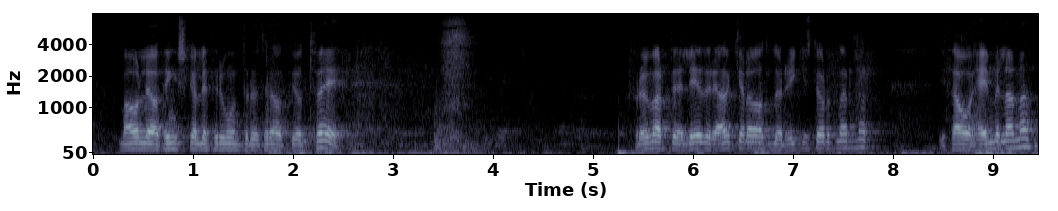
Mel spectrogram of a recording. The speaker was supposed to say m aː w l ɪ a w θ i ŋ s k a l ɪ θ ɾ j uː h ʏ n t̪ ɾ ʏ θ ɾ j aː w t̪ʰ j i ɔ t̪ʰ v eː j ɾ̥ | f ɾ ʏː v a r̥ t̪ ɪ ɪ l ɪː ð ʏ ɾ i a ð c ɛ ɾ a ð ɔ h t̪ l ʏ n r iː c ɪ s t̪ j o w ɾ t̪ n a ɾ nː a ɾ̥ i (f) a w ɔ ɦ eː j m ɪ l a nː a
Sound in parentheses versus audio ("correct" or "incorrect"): incorrect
